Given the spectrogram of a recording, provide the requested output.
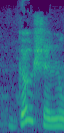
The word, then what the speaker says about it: Goshen: In Indiana, Goshen rhymes with ocean.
